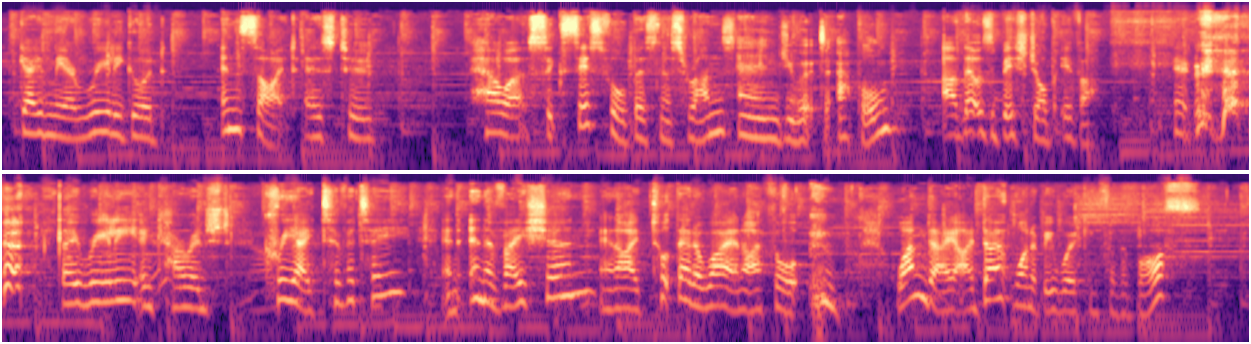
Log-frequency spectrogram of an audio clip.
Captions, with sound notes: Gave me a really good insight as to how a successful business runs. And you worked at Apple? That was the best job ever (laughing). They really encouraged creativity and innovation, and I took that away, and I thought (clearing throat), one day I don't want to be working for the boss.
